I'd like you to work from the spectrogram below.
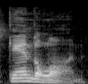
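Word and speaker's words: scandalon (σκάνδαλον): It's the Greek word you would pronounce scandalon. And guess what word we get from it? We get the word scandal. The English word scandal is from this Greek word scandalon.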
